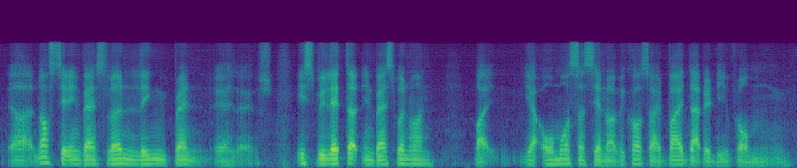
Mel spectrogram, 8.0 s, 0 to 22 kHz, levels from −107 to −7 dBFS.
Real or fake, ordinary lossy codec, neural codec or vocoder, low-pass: fake; none; codec, 16 kHz, 0.3 kbps, FocalCodec; none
